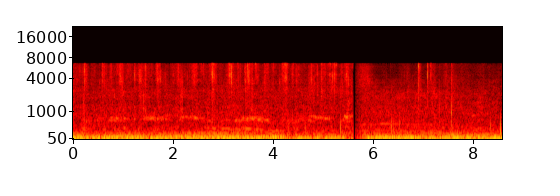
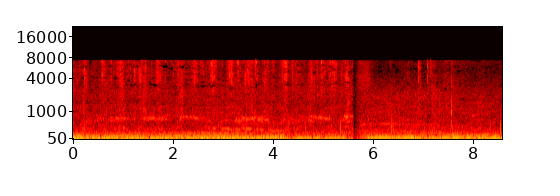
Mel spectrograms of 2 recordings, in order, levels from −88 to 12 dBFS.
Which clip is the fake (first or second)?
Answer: first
